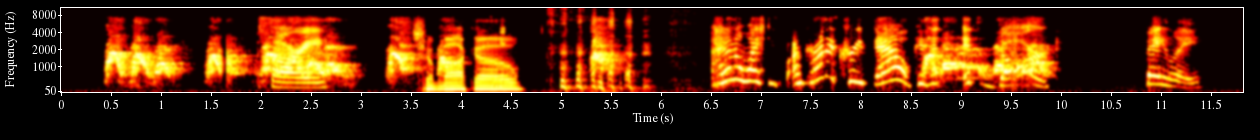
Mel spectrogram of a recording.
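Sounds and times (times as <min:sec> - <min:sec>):
dog barking: 0:00.4 - 0:04.1, 0:05.2 - 0:05.8, 0:08.6 - 0:10.0
speech: 0:03.6 - 0:05.6, 0:06.9 - 0:10.0, 0:10.9 - 0:11.5
laughter: 0:04.0 - 0:06.2.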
